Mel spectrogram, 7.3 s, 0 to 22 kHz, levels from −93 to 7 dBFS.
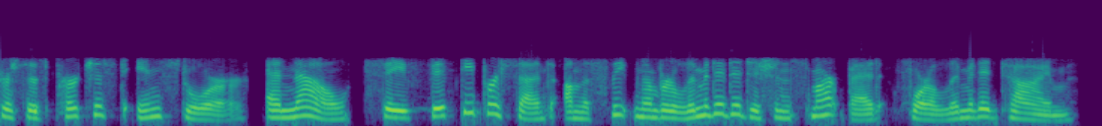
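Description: From start to end the speech carries the iLBC codec's narrowband sound: nothing reaches above 4 kHz, the line band sits near 200 Hz to 3.5 kHz, and each 20 ms frame is coded on its own. The result is a plainly rough, synthetic texture. A spectrogram shows an empty region above the cut-off.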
